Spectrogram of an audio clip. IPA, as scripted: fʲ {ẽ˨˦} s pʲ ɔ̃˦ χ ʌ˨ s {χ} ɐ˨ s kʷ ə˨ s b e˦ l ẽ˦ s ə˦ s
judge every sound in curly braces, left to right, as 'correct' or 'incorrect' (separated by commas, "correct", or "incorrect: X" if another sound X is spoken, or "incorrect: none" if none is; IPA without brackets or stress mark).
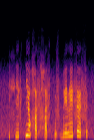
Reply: correct, correct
